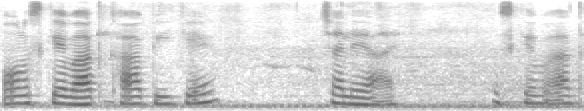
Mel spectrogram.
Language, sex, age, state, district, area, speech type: Hindi, female, 30-45, Madhya Pradesh, Seoni, urban, spontaneous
